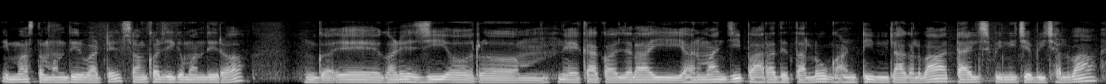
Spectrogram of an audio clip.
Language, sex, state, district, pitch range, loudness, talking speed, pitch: Bhojpuri, male, Uttar Pradesh, Gorakhpur, 110-115 Hz, -15 LUFS, 175 wpm, 110 Hz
